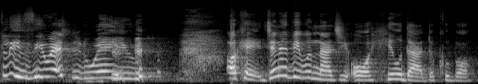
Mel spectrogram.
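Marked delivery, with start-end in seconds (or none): 0.0-1.7 slow, high words through laughter; real playful laughter; teasing laugh. Real, not acted. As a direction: tease him while laughing. Teasing guest about the actress.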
